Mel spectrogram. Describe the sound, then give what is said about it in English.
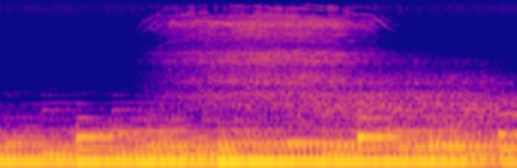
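A slow, deep inhalation during a guided meditation, a steady airy hiss that swells in and holds over soft, sustained music tones. “Slow down your breath. Inhaling the air deep down.”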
